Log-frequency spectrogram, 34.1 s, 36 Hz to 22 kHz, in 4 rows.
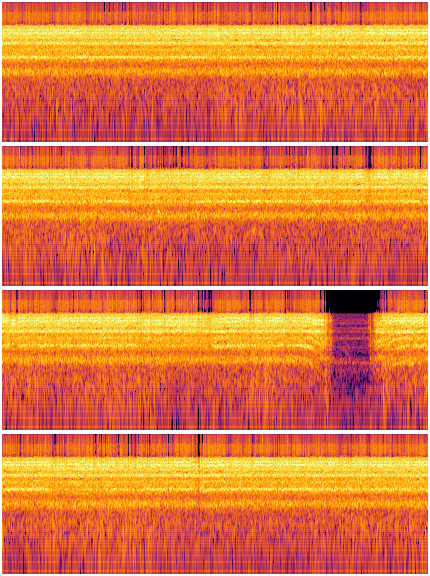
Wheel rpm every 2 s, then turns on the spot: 230, 230, 230, 230, 230, 230, 230, 230, 230, 230, 220, 140, 130, 220, 230, 230, 230.
none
